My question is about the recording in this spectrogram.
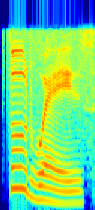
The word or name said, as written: foodways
